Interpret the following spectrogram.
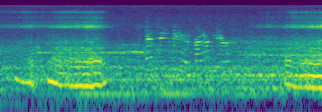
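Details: Low, rough, drawn-out snoring described as very loud, over steady room hum, with brief tonal whistles between breaths; ordinary snoring.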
